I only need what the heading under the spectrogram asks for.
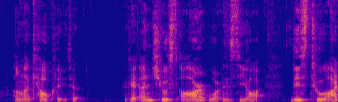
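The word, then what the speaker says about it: n choose r: sing in the book and choose r okay this is how you how you say it and choose r that's exactly the same as un c r on the calculator okay unchoose r or ncr these two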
